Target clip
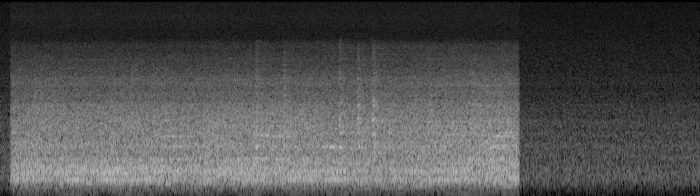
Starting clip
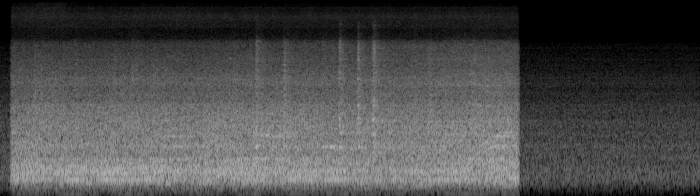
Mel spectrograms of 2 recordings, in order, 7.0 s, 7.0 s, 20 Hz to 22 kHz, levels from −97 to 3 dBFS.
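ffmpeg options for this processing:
-filter_complex "[0:a]acrossover=split=4600[s0][s1];[s1]acompressor=threshold=0.00251:ratio=4:attack=1:release=60[s2];[s0][s2]amix=inputs=2:normalize=0,acrusher=bits=9:mix=0:aa=0.000001,volume=1.19"

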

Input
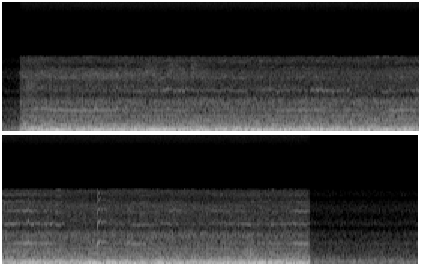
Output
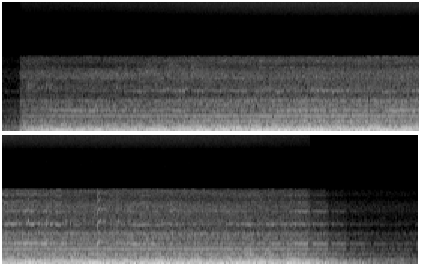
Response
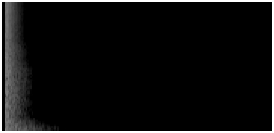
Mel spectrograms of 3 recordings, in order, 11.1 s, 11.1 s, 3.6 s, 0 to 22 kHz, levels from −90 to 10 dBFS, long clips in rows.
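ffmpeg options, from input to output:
-filter_complex "[0:a]dynaudnorm=f=380:g=13:m=3.16,aecho=1:1:6.3:0.65,asplit=2[s0][s1];[s1]adelay=250,lowpass=f=2300:p=1,volume=0.531,asplit=2[s2][s3];[s3]adelay=250,lowpass=f=2300:p=1,volume=0.44,asplit=2[s4][s5];[s5]adelay=250,lowpass=f=2300:p=1,volume=0.44,asplit=2[s6][s7];[s7]adelay=250,lowpass=f=2300:p=1,volume=0.44,asplit=2[s8][s9];[s9]adelay=250,lowpass=f=2300:p=1,volume=0.44[s10];[s0][s2][s4][s6][s8][s10]amix=inputs=6:normalize=0,volume=0.891"

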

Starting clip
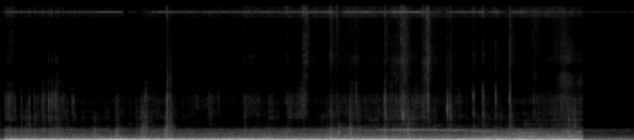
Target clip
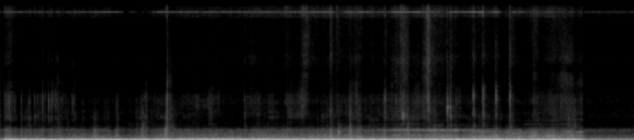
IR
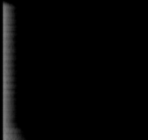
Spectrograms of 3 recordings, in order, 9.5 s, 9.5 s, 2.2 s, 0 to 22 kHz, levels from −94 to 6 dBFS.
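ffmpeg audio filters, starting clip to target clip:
-filter_complex "[0:a]asplit=2[s0][s1];[1:a]atrim=start_sample=2205[s2];[s1][s2]afir=irnorm=-1:irlink=0,volume=0.2[s3];[s0][s3]amix=inputs=2:normalize=0,acompressor=threshold=0.0631:ratio=6,asettb=1/sr,asplit=3[s4][s5][s6];[s4]atrim=end=6.384[s7];[s5]atrim=start=6.38:end=7.51,asetpts=PTS-STARTPTS,afade=t=in:d=0.004:c=qsin,afade=t=out:st=1.126:d=0.004:c=qsin,aecho=1:1:3.3:0.71,atrim=end_sample=49833[s8];[s6]atrim=start=7.506[s9];[s7][s8]acrossfade=d=0.004:c1=hsin:c2=qsin[s10];[s10][s9]acrossfade=d=0.004:c1=qsin:c2=hsin,volume=1.58"

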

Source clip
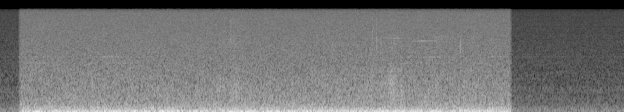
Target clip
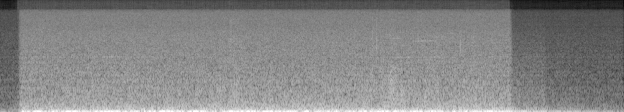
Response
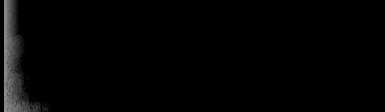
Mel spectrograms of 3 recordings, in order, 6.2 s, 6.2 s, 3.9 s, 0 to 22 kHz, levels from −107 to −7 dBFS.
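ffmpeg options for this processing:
-filter_complex "[0:a]asplit=3[s0][s1][s2];[s1]asetrate=22050,aresample=44100,atempo=2,volume=0.708[s3];[s2]asetrate=88200,aresample=44100,atempo=0.5,volume=0.178[s4];[s0][s3][s4]amix=inputs=3:normalize=0,asplit=2[s5][s6];[s6]adelay=342,lowpass=f=2300:p=1,volume=0.282,asplit=2[s7][s8];[s8]adelay=342,lowpass=f=2300:p=1,volume=0.42,asplit=2[s9][s10];[s10]adelay=342,lowpass=f=2300:p=1,volume=0.42,asplit=2[s11][s12];[s12]adelay=342,lowpass=f=2300:p=1,volume=0.42[s13];[s5][s7][s9][s11][s13]amix=inputs=5:normalize=0,asplit=2[s14][s15];[1:a]atrim=start_sample=2205[s16];[s15][s16]afir=irnorm=-1:irlink=0,volume=0.562[s17];[s14][s17]amix=inputs=2:normalize=0"

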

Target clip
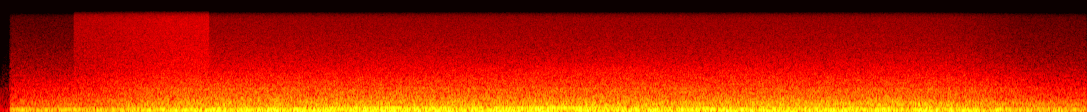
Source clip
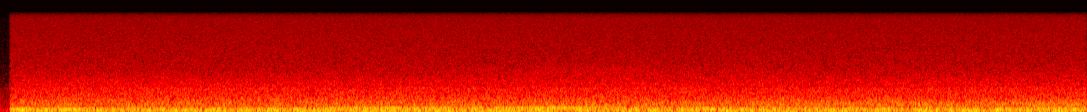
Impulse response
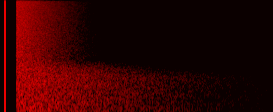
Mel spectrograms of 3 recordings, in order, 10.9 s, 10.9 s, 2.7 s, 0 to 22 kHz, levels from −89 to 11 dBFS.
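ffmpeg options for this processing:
-af "asetnsamples=n=441:p=0,asendcmd='0.74 highshelf g 3;2.09 highshelf g -7.5',highshelf=f=3200:g=-11,dynaudnorm=f=250:g=11:m=3.55,adynamicequalizer=threshold=0.00562:dfrequency=2500:dqfactor=0.7:tfrequency=2500:tqfactor=0.7:attack=5:release=100:ratio=0.375:range=2.5:mode=cutabove:tftype=highshelf"

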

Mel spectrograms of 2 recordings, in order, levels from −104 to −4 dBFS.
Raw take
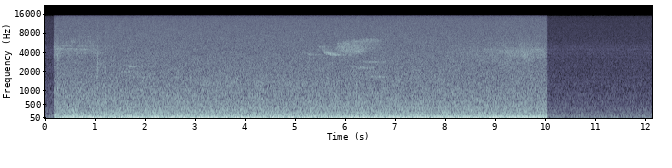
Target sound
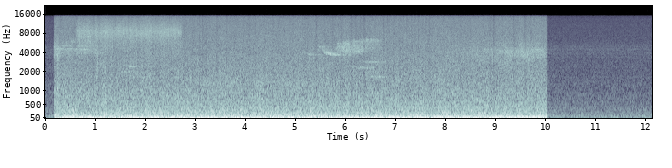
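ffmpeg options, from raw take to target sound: -filter_complex "[0:a]asettb=1/sr,asplit=3[s0][s1][s2];[s0]atrim=end=0.624[s3];[s1]atrim=start=0.62:end=2.72,asetpts=PTS-STARTPTS,afade=t=in:d=0.004:c=qsin,afade=t=out:st=2.096:d=0.004:c=qsin,equalizer=f=8500:t=o:w=0.87:g=10.5[s4];[s2]atrim=start=2.716[s5];[s3][s4]acrossfade=d=0.004:c1=hsin:c2=qsin[s6];[s6][s5]acrossfade=d=0.004:c1=qsin:c2=hsin,alimiter=level_in=4.73:limit=0.891:release=50:level=0:latency=1,volume=0.891"

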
